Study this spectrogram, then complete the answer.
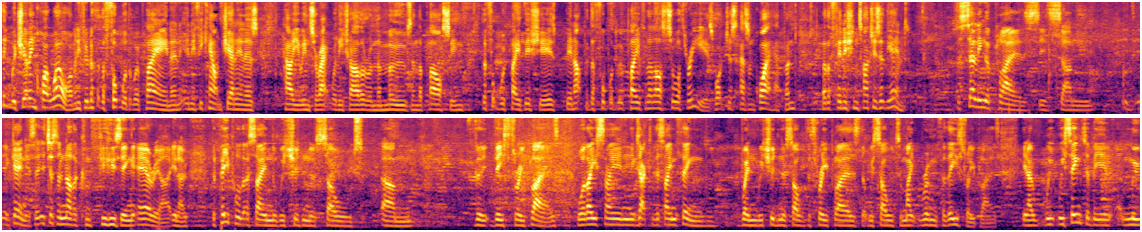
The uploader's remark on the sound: Reading pre-match podcast from the pub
